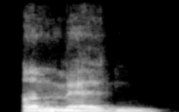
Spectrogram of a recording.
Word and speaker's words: anmelden: Então, por exemplo, anmelden, né? O verbo sich anmelden. An é um prefixo. Então, é um prefixo separável. Então, a sílaba tônica fica em cima do prefixo.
